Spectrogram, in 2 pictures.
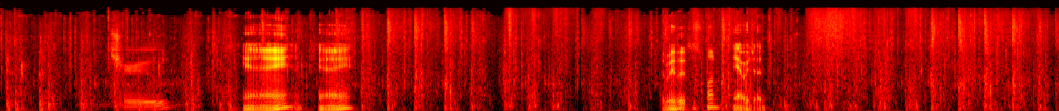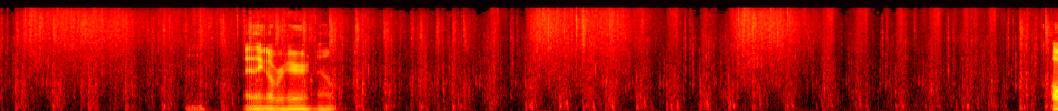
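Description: Footsteps crunch steadily through grass.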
